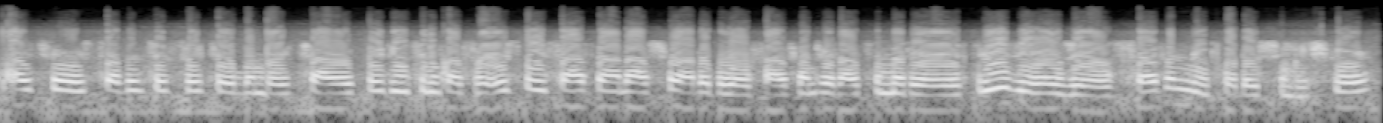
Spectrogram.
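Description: A man's voice: high-pitched, level tone, fast. A man working as an airport tower controller, speaking in terse, procedural air traffic phrases over radio.

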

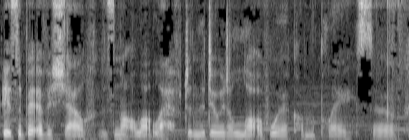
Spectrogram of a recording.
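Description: A young woman who hosts an exploring vlog. She talks in a relaxed, chatty way, with fillers, and also reads narration. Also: low-pitched, a little fast, vocal fry, soft background music. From United Kingdom. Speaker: urban exploration vlogger. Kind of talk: casual vlog chat and scripted narration.

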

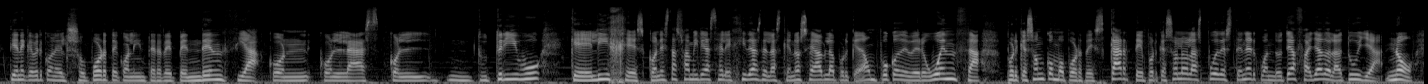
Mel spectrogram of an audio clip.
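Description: A woman's voice: mid-range voice, moderate pace. A woman in her forties with a Spain Spanish accent, co-hosting a podcast in an articulate, frank way, close on a studio mic. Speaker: podcast co-host. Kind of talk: opinionated storytelling podcast chat. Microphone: close studio microphone on arm.

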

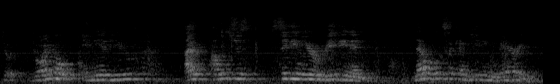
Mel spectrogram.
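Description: A man's voice: very high-pitched, fast talker, a little mellow. A young man playing a bewildered, reluctant groom in an amateur stage play, speaking hesitantly and stammering. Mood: flustered, confused. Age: young adult. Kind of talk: amateur high school stage acting. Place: theatre stage, camera far off. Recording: distant, echoey, noisy camcorder stage recording.

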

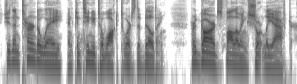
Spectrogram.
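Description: A man's voice: mid-range voice, normal speed. A man reading scripted story narration as the narrator.

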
